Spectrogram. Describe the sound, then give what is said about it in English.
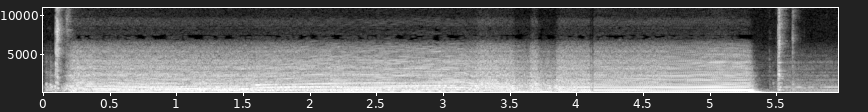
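A loud, sustained electric guitar tone run through a pedal board of effects, including a Super Shifter, swells and bends in pitch. Its dense harmonics rise and shimmer as the reverb decay is left to ring into the rise, used as a transition, then it cuts off abruptly near the end. “so super shifter always there so I can do like uh throw on a couple effects here like I'll use this to transition some parts so like I'll, I'll let the decay of like the reverb kind of go so like the rise will”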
